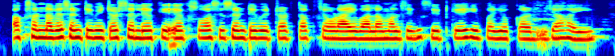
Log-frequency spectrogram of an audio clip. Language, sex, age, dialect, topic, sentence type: Magahi, female, 25-30, Central/Standard, agriculture, statement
